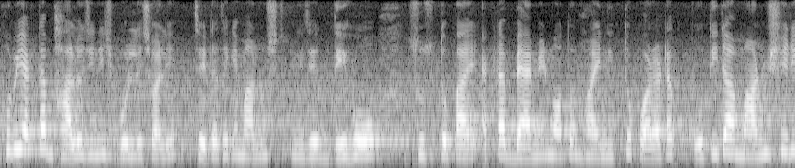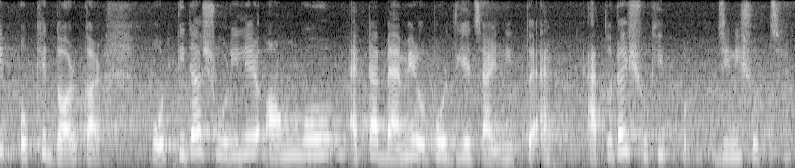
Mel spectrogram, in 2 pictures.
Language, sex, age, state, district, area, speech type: Bengali, female, 18-30, West Bengal, Purba Bardhaman, urban, spontaneous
